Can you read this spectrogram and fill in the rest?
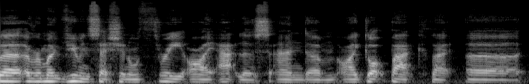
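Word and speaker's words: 3I/ATLAS: Now, with the presence of 3i Atlas coming on the scene, I said it right that time, God, go back to one of my videos. I kept calling it Free AI Atlas for some reason.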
